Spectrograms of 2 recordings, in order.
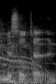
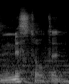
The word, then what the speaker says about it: Mistolton: I keep pronouncing it Mistletoe. It's Mistolton.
